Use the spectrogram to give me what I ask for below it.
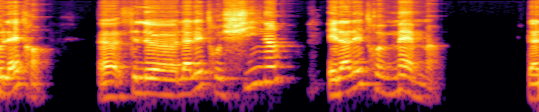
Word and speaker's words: Shin: On écrit plutôt S-H-I-N. Mais oui, c'est la même prononciation.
